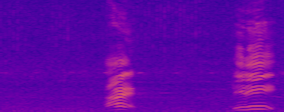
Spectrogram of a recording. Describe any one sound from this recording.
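A young man calls out loudly, close by.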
